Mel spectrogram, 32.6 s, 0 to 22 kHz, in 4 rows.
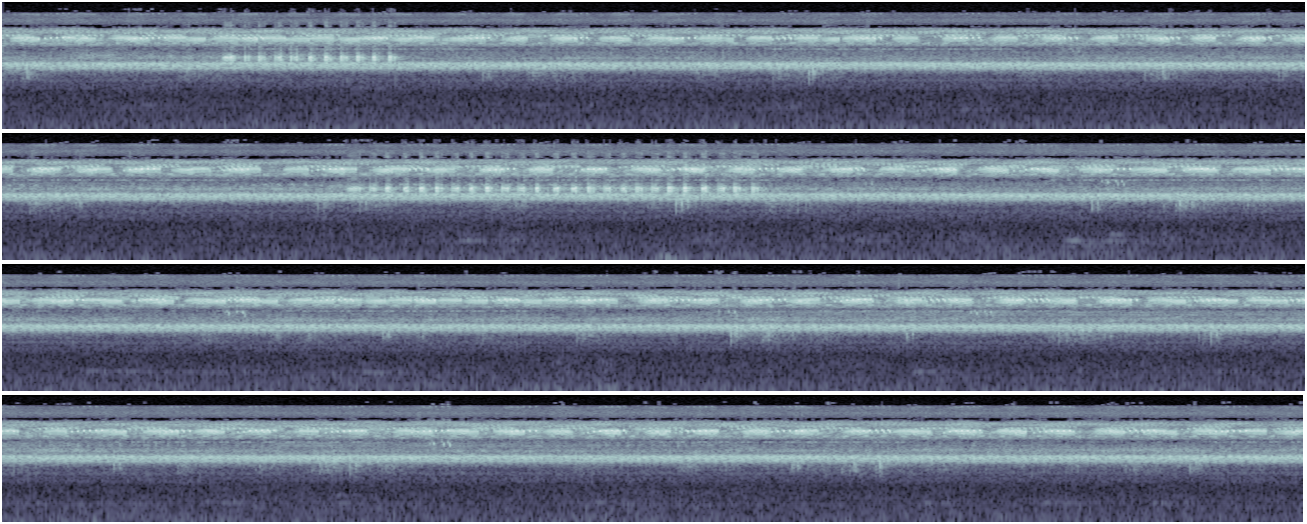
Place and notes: Koforidua, Ghana - Suburban Ghana Soundscapes 2
A part of field recordings for soundscape ecology research and exhibition.
Rhythms and variations of vocal intensities of species in sound.
Recording format AB with Rode M5 MP into ZOOM F4.
Date: 19.04.2022.
Time: Between 10 and 12 PM.
New Juaben South Municipal District, Eastern Region, Ghana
